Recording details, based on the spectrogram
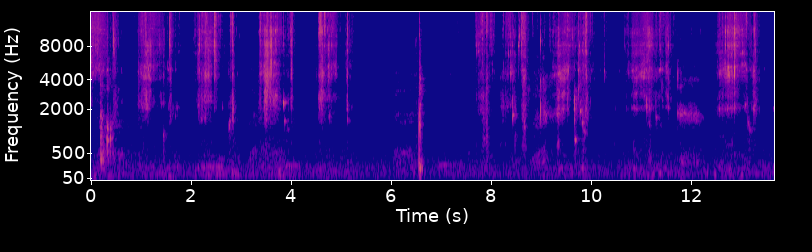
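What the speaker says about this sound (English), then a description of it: "we're going to squeeze our lemon juice into the" Lemon halves squeezed by hand over a pot of simmering water while preparing artichokes: irregular wet squishes and drips in short bursts, close and fairly quiet, with no talking.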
